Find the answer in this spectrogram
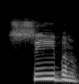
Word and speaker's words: sebum: of testosterone can increase sebum production. Let me spell that. S E B U M. Sebum, not semen.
